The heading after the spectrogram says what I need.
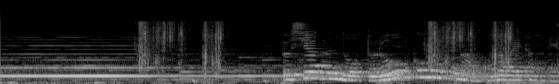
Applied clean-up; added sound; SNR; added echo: none; Walk, footsteps; 16 dB; reverberation time 1.2 s.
